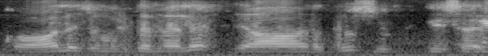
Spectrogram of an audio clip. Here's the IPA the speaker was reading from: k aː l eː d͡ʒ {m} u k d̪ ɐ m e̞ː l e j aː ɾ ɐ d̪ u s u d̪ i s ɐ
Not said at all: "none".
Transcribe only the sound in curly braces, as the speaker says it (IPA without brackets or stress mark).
m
